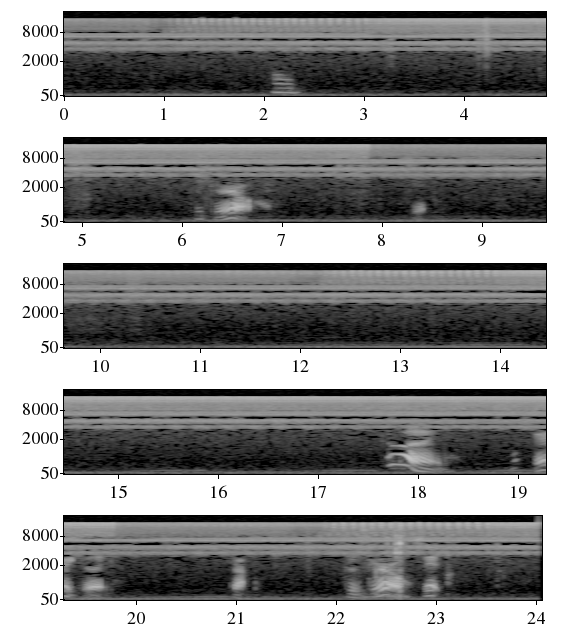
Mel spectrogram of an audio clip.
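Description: Steady high-pitched chorus of insects chirring in the background, with a few short spoken dog commands breaking in.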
